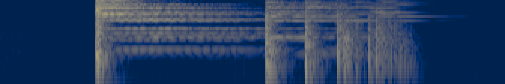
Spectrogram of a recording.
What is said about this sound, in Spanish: Como si fuese el choque de la piedra sobre el metal.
